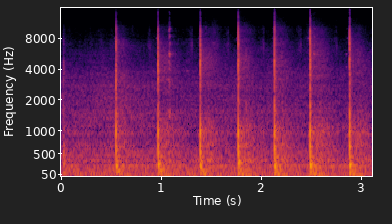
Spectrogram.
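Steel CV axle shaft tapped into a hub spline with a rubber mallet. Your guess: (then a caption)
Seated. A rubber hammer taps a steel CV axle shaft into the hub spline on a 2007 Suzuki King Quad 750AXI, giving seven short, evenly spaced thuds with little ring. The sound turns from hollow to solid as the axle becomes fully seated in the spline.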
